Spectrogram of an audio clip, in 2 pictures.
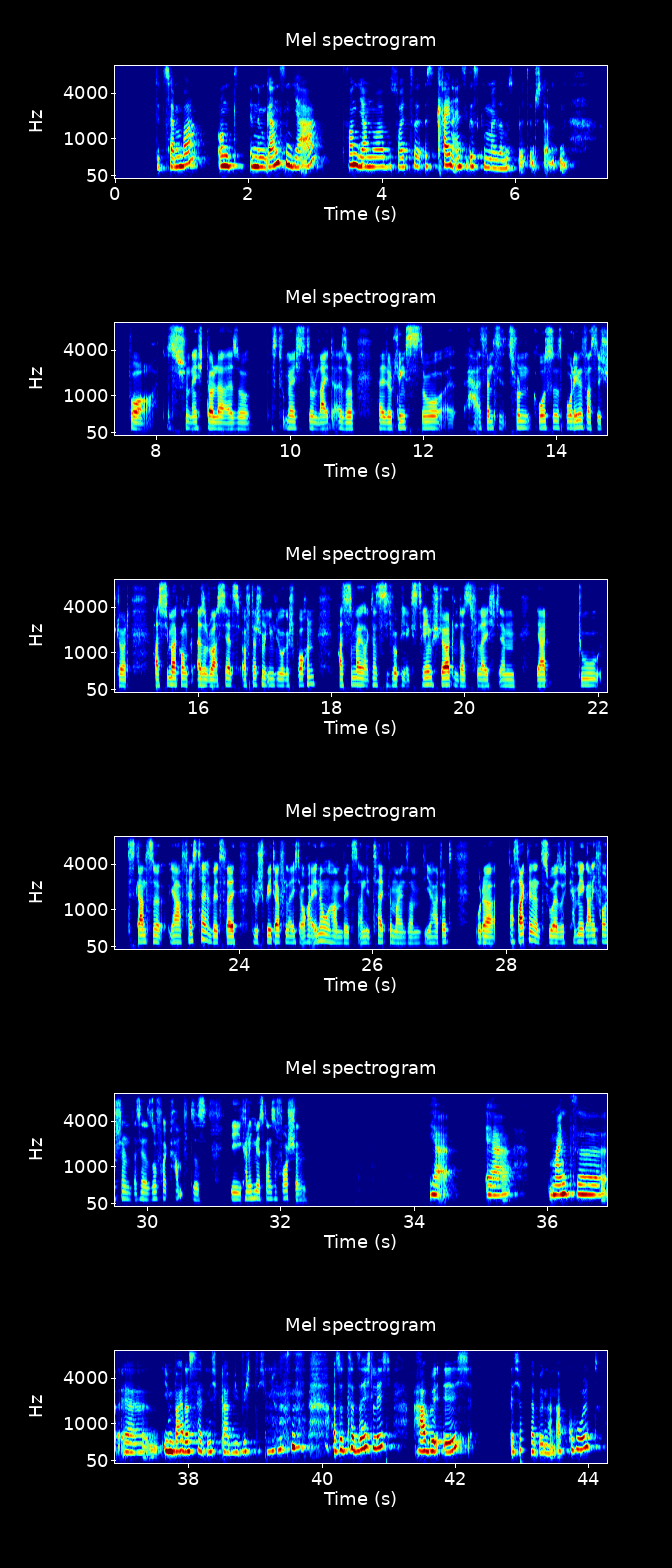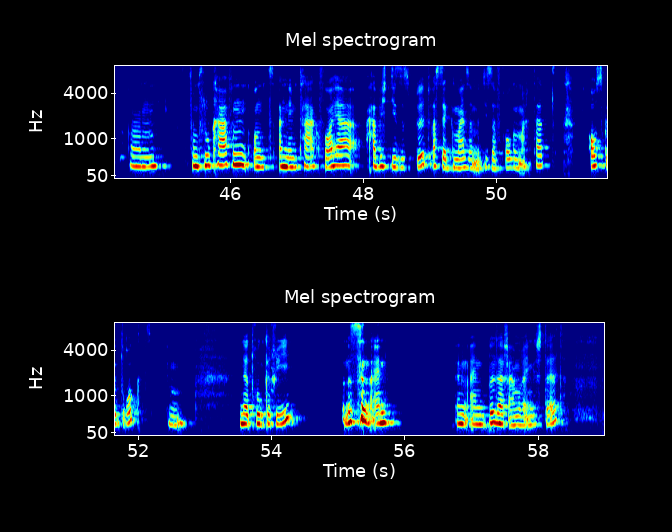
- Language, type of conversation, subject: German, advice, Wie können wir wiederkehrende Streits über Kleinigkeiten endlich lösen?
- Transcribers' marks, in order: laughing while speaking: "mir das ist"; chuckle; laughing while speaking: "es in ein"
